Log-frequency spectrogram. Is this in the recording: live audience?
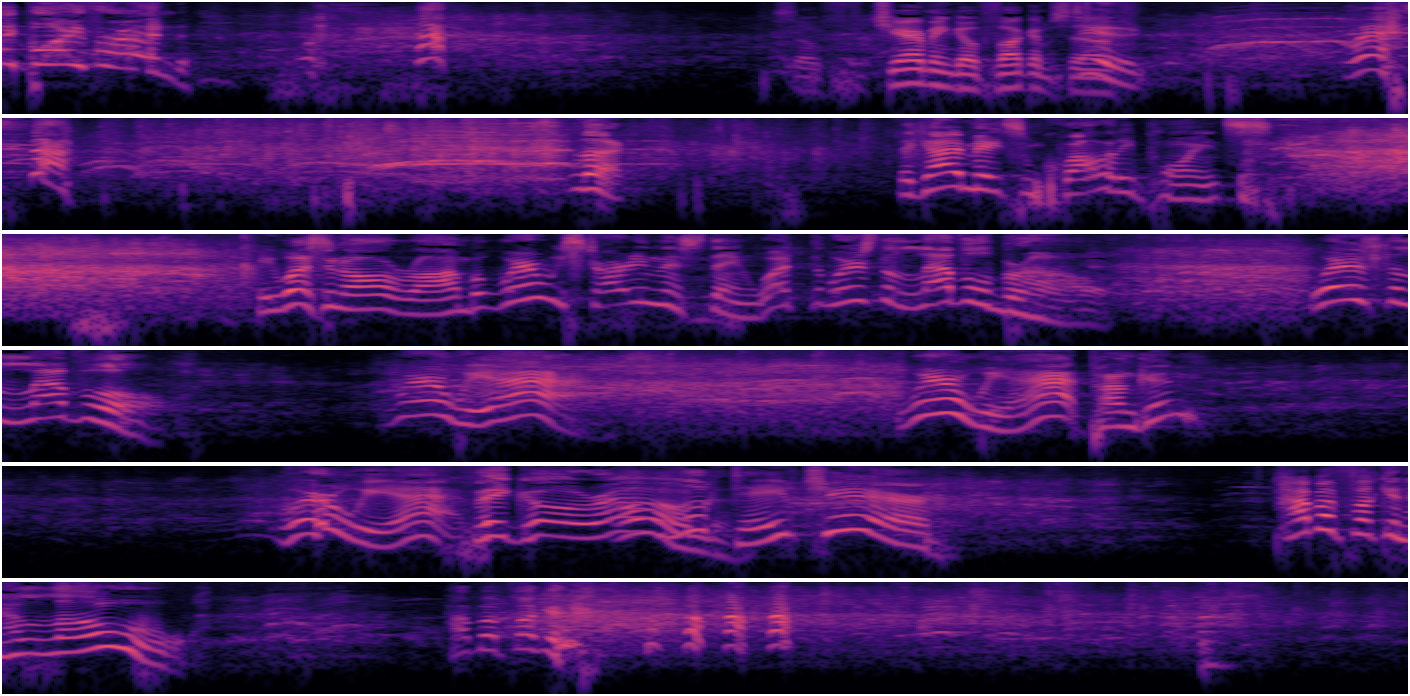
yes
